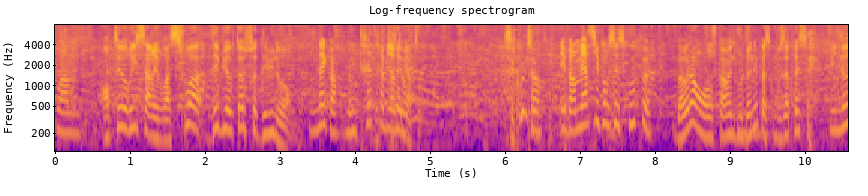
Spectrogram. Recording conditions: busy venue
